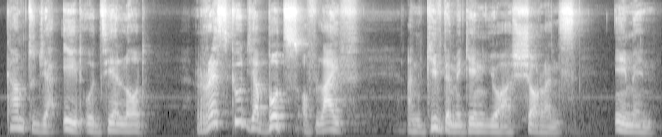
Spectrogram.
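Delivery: prayer. Acted. Leads the congregation in prayer.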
